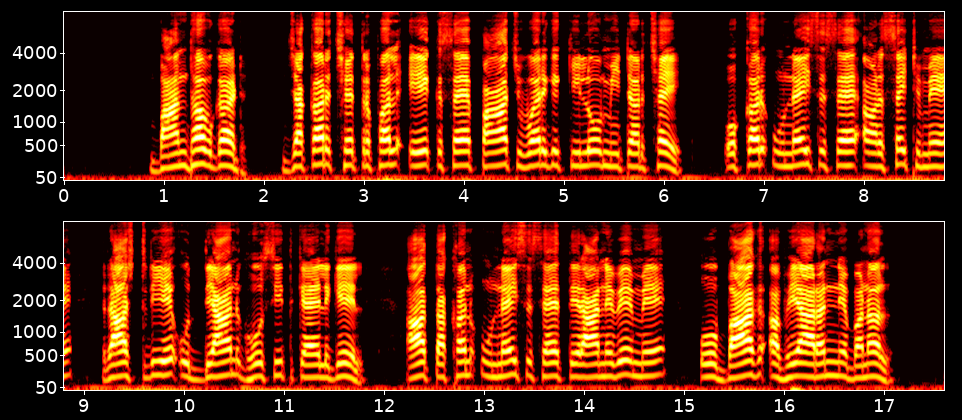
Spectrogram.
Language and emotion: Maithili, neutral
